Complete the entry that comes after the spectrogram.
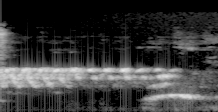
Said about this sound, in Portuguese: Peraí, peraí, peraí, ambulância, ambulância, ambulância.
